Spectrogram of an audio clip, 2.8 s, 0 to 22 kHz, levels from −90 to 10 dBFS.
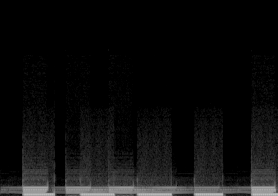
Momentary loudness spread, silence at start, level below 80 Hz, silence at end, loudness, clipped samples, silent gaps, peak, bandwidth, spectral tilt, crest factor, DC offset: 3 LU; 0.2 s; -52 dBFS; 0 s; -24 LUFS; under 0.1%; none; -10 dBFS; 3.5 kHz; -11 dB/octave; 14 dB; under 0.1%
